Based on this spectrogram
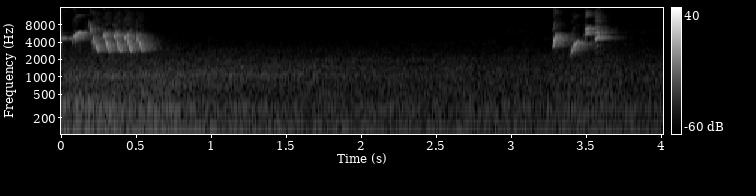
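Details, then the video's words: Two brief high bursts from a European goldfinch: a quick rippling series of bright repeated notes at the start, silence, then a short chirpy twitter about three seconds later. "goldfinch p throat sign 2021 مقنين الحسون"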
